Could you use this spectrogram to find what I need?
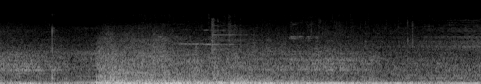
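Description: Heavy wooden gates creak and grind open.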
